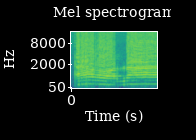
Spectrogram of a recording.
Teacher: pengucapan huruf ghain di sini ditebalkan karena dia huruf istilah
